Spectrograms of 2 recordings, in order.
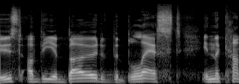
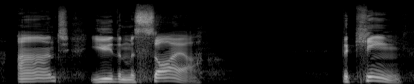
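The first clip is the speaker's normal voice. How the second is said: ordinary talk, nothing marked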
